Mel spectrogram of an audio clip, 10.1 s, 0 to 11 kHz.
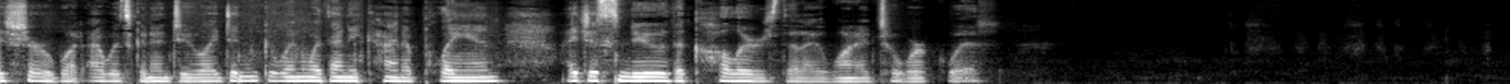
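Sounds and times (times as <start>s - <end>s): soft brush scratches: 0.0s - 4.0s, 7.6s - 10.0s.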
